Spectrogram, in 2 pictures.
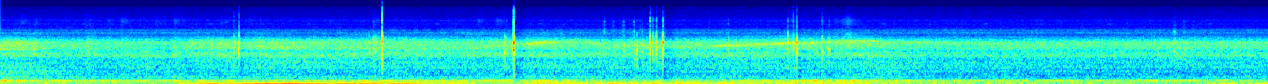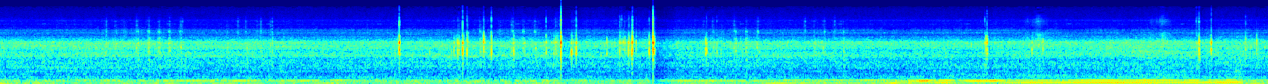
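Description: Classic Jaguar E-Type engine running at low revs amid light road traffic, rising in pitch about four-fifths of the way through as it pulls away. A cluster of sharp clicks comes about three-quarters in.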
